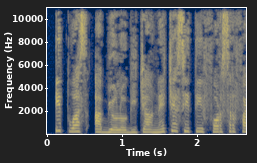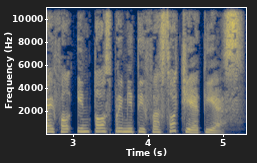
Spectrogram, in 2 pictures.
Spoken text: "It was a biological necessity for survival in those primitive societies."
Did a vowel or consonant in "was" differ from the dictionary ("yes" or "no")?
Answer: yes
